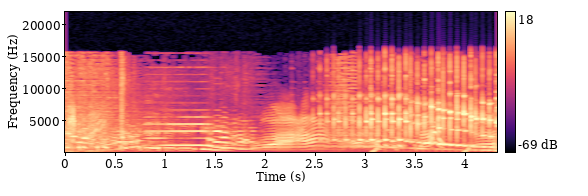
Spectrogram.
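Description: Cartoon background music laced with comic sound effects: quick warbling, wobbling pitch glides, then a long falling slide in the second half.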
